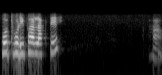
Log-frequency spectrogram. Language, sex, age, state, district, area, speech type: Marathi, female, 18-30, Maharashtra, Akola, rural, conversation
